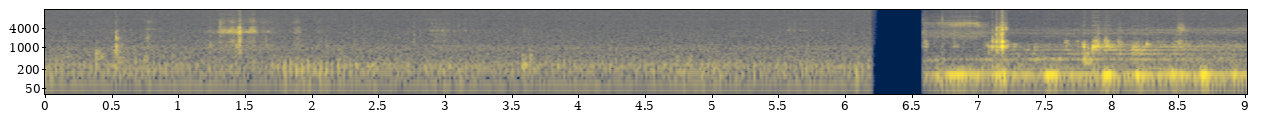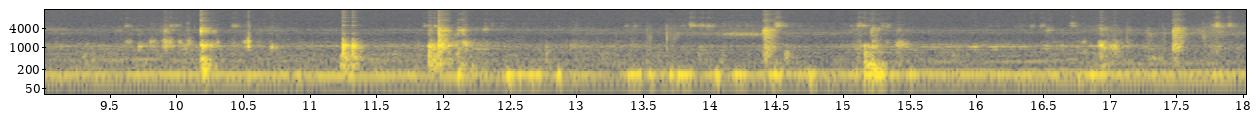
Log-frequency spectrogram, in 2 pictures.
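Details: Zephy, a female pet cat, purrs as a low, steady rumble that starts after a short silence, with scattered clicks and rustling handling noises on top.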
